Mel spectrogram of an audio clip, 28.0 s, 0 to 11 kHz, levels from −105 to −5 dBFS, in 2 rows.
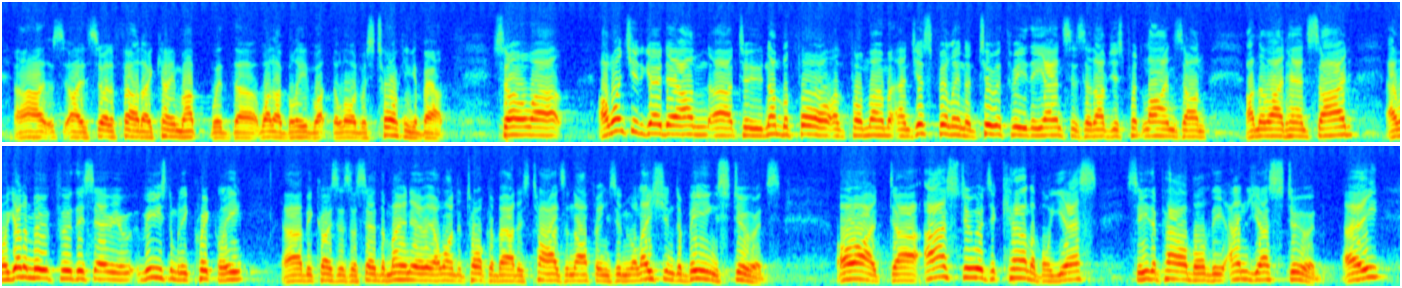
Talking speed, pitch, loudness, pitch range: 220 wpm, 165 Hz, -26 LUFS, 145-185 Hz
